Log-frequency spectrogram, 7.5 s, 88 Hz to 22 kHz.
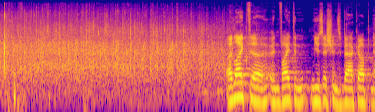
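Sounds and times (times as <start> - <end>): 
room full of people applauding: 0.0 - 4.9
speech: 4.6 - 7.5.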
